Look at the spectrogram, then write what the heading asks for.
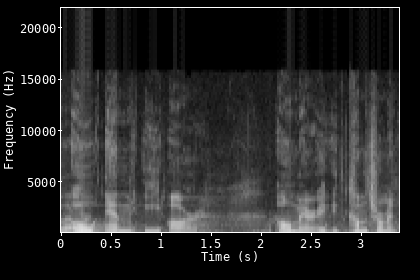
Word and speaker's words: Omer: Or how you spell that word? O-M-E-R.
